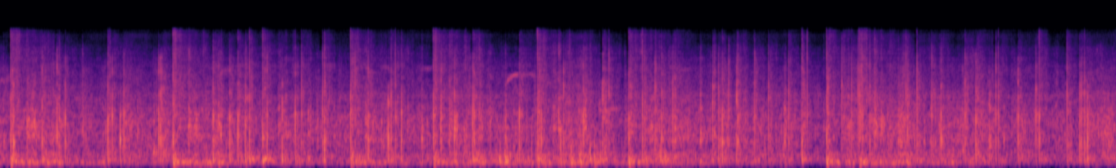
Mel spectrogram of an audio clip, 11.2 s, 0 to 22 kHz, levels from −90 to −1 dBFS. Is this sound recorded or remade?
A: remade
